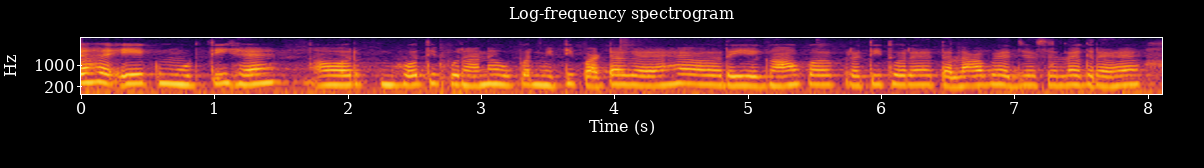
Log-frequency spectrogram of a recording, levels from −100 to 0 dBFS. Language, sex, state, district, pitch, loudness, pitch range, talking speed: Hindi, female, Chhattisgarh, Bilaspur, 235 Hz, -18 LUFS, 230-245 Hz, 175 wpm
